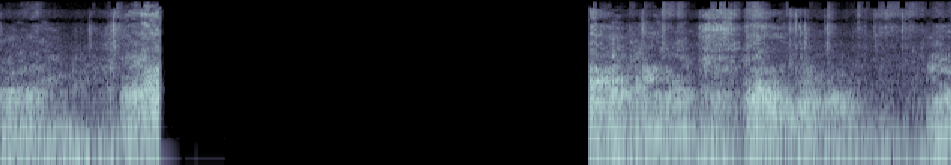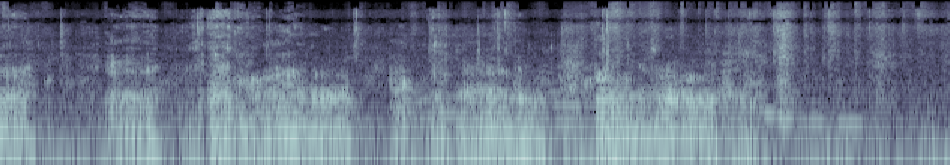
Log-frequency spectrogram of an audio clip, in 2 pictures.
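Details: Large dogs in a three-dog household of Samoyed–Chow Chow crosses and a blue merle Border Collie, playing together; broken bursts of low growls and yips with scuffling, several seconds apart, after a brief silent gap.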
